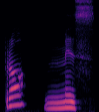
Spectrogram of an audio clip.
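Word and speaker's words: promise: अब यहाँ पर माइस नहीं पढ़ना है इसको, ठीक है, मिस पढ़ना है, MISE, मिस, प्रॉमिस, प्रॉमिस करते हैं, वायदा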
